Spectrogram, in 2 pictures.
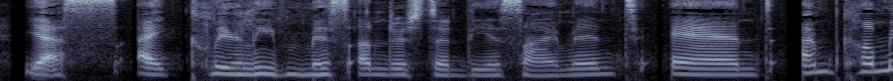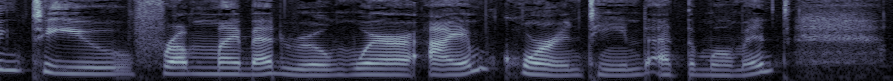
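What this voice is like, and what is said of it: Very deep sick-sounding voice. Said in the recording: “my lovely Barry White tone of voice ... I happen to have COVID”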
